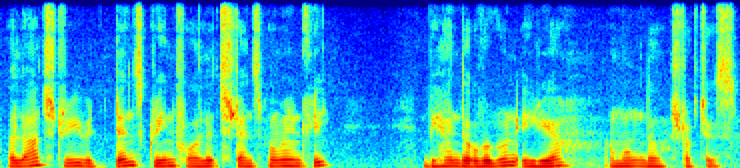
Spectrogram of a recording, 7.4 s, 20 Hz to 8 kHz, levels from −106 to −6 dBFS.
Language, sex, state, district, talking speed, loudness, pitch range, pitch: English, male, Sikkim, Gangtok, 130 wpm, -17 LUFS, 130-145 Hz, 135 Hz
